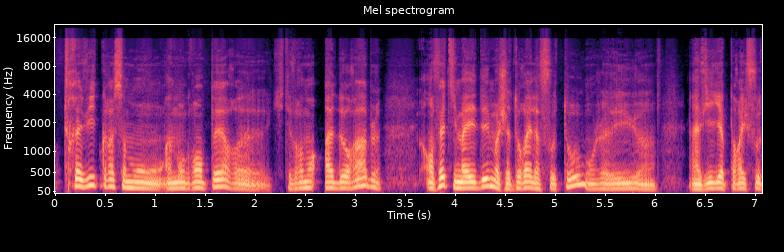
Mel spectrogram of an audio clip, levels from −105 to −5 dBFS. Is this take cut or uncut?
uncut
